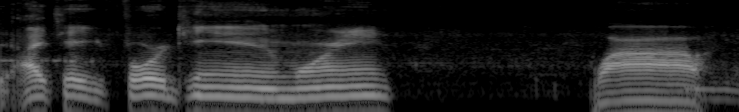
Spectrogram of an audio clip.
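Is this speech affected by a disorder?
Yes: ALS; losing ability to talk and swallow.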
